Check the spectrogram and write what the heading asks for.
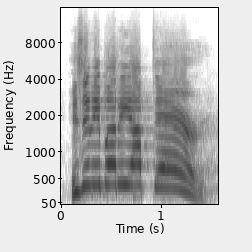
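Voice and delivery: high, loud panicked call upward; a desperate kid shouting up the cliff; kid yelling for help. Retold or imitated. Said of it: "he starts to yell".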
